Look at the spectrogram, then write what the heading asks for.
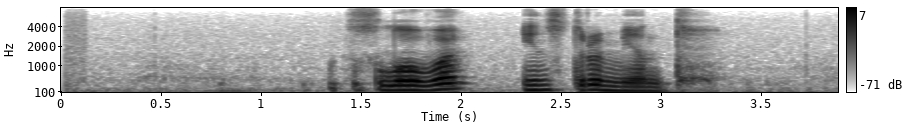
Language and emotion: Russian, neutral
